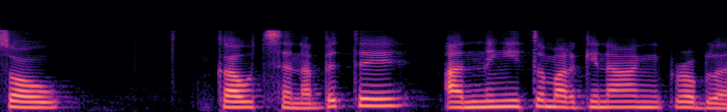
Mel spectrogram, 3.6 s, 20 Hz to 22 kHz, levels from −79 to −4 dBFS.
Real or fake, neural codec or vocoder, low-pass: fake; codec, 16 kHz, 0.3 kbps, FocalCodec; 7.2 kHz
